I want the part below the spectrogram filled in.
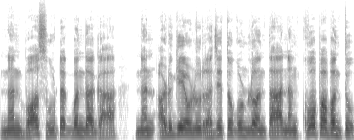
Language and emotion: Kannada, angry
